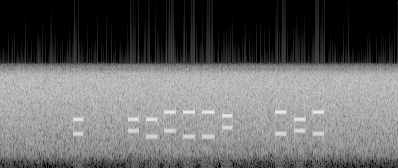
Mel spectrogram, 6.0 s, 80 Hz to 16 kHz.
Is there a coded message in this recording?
Yes: DTMF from 1.1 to 4.9 s, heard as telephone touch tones, dialled by hand, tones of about 160 ms, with phone line noise. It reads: 4 719330 676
